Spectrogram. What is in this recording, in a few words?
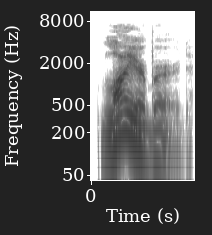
"lyrebird", pronounce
